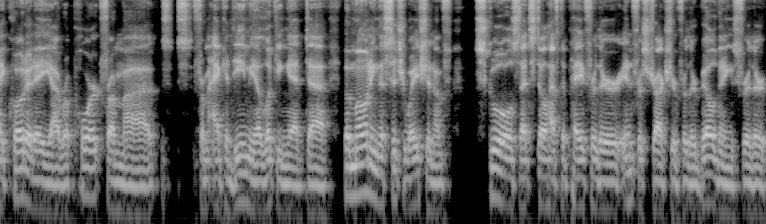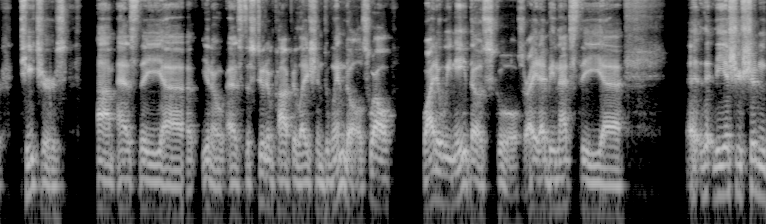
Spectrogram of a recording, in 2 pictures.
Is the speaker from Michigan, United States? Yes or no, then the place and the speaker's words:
no; California, United States; So I'm not one of these folks who's bashing on my home state and encouraging people to leave.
